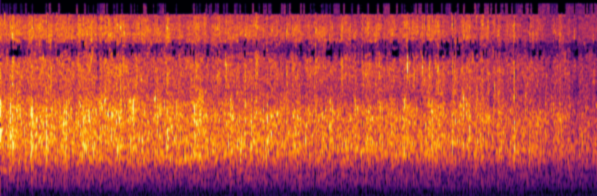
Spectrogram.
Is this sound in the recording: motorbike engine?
no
